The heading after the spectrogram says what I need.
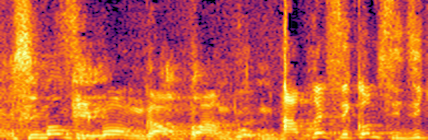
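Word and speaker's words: Ngapandouetnbu: Ok, je vais vous aider. Simon Gapangwedbou. C'est voilà. Je vais vous aider. C'est ça la prononciation. Simon Gapangwedbou.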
